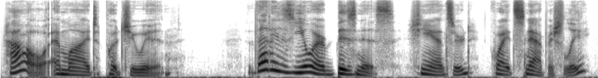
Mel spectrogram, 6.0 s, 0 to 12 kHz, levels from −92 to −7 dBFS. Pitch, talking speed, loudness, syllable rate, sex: 205 Hz, 150 wpm, -20 LUFS, 4.5 syllables/s, female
